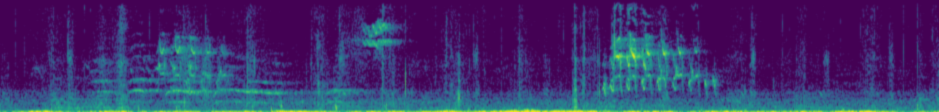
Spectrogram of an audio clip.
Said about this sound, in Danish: Hørte du en fugl?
